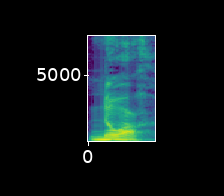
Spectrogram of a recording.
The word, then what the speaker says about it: Noach: noah in the hebrew the name noah is pronounced noah the word noah is related to the hebrew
